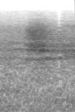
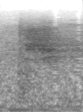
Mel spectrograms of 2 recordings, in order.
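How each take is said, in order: First: It is called very quietly, almost silently. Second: The same.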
